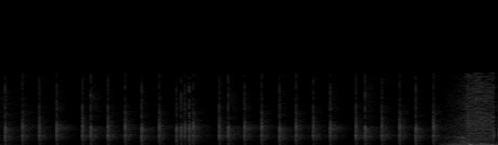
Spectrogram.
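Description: A rapid, even run of sharp ticks, about five a second, from the sound design of an animated logo intro.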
